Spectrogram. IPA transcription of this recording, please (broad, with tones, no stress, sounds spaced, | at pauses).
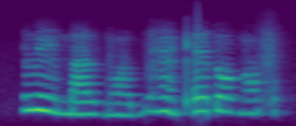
l ẽ˦˨ m a˨ l d ɔ̃˨ l bʱ ɛ̃˦˨ kʼ ɛ˦ ɗ ɔ˦ ɡ ɔ̃˦ sˤ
